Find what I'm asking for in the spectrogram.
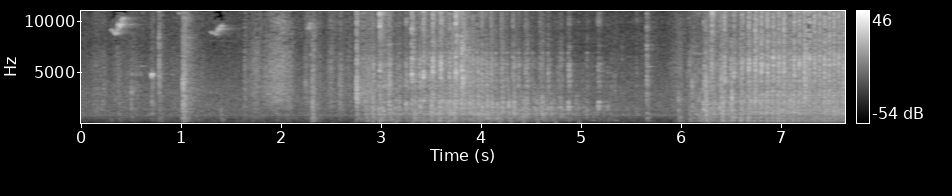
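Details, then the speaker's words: Junk single-cylinder mower after the handle-actuated stop mechanism was taken apart and reassembled. After a few pulls it catches, runs with a fast, steady putter, then drops out when the handle is released: it runs and shuts off normally. "well it seems to run and it seems to die when I hit the handle so I'm gonna call that good"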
